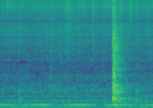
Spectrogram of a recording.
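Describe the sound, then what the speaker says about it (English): Onions and peppers frying in a salted pan give a steady, close sizzle, with one sharper burst of crackle near the end as the food is stirred or shifted. "if you throw salt in there in the beginning, it helps sweat the onions"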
